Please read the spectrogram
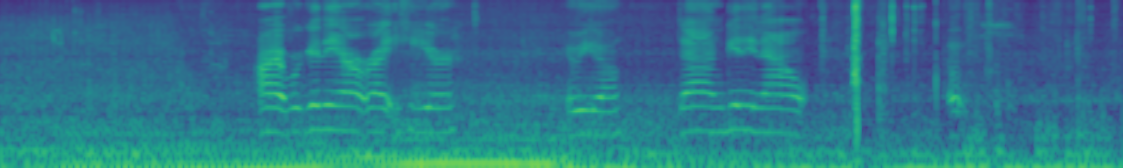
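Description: Steady low rumble of a car heard from inside the cabin, with a voice making short wordless sounds over it several times.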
